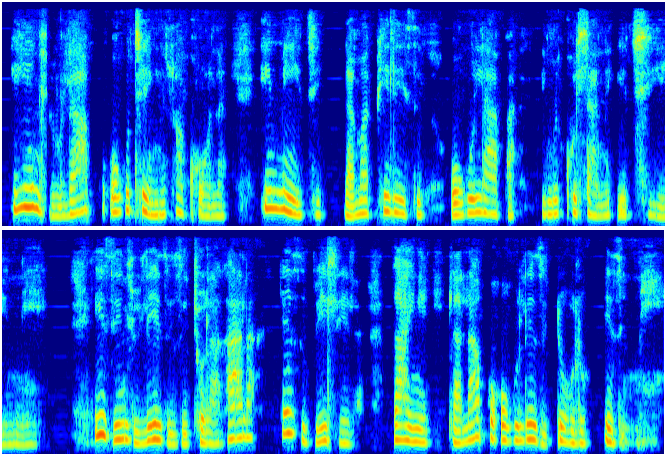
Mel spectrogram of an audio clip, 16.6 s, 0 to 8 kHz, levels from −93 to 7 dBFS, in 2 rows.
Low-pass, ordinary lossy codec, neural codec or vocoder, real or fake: 7.2 kHz; MP3, 48 kbps; vocoder, 22.05 kHz, 80 mel bands, HiFi-GAN; fake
